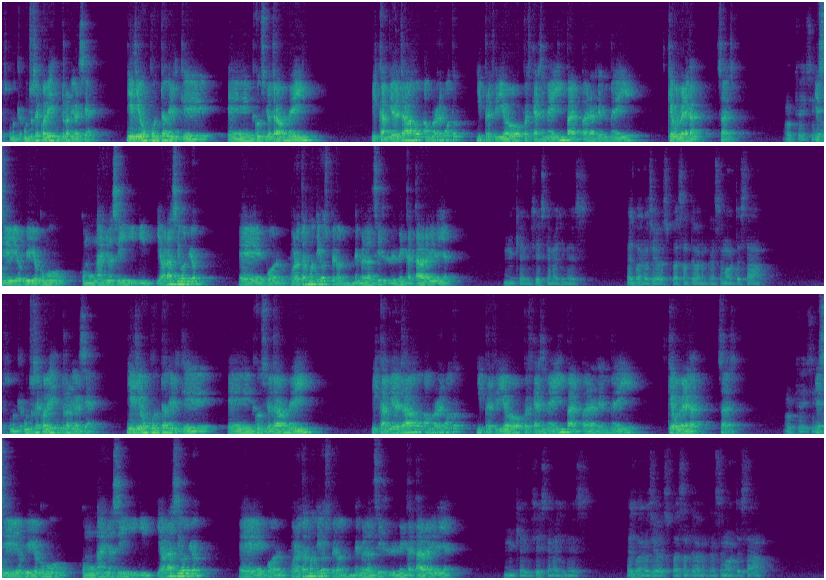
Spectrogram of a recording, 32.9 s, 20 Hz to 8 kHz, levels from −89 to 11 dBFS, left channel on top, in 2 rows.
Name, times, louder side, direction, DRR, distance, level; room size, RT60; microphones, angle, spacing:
voice 1, 0.0-1.8 2.5-4.1 4.5-6.2 7.4-9.1 9.5-12.6 13.3-13.9 14.4-14.6 16.3-17.7 18.0-20.4 21.2-25.3, left 2 dB, 50° left, 0 dB, 0.9 m, -19 dB
voice 2, 15.6-16.6 21.8-22.4 26.5-28.1 28.9-31.6, left 1 dB, 80° left, 0 dB, 1.0 m, -34 dB
10.0 x 4.9 x 4.9 m, 0.71 s
head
